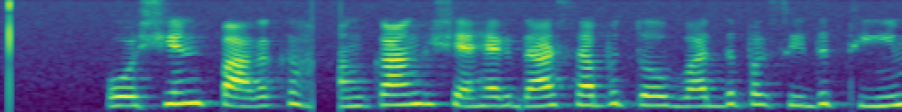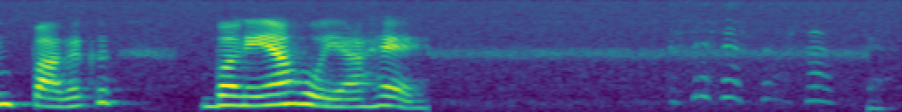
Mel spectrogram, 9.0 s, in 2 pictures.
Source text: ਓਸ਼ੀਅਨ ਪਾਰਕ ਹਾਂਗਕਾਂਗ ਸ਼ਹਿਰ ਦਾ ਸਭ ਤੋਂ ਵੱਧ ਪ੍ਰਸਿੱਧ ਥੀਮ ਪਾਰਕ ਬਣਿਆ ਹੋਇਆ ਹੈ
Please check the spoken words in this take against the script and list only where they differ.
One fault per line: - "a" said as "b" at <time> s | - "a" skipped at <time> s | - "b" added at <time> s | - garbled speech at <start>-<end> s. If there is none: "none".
none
